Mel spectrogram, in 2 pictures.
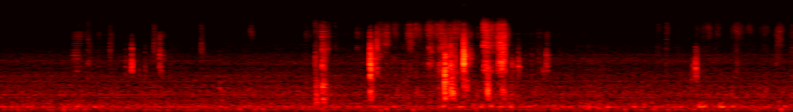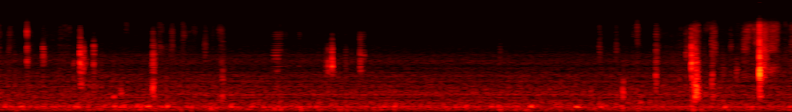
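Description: Paper booklet being handled and its pages turned: short bursts of paper rustling and scraping, loudest about four to five seconds in and again near the end, with scattered light ticks in between.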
